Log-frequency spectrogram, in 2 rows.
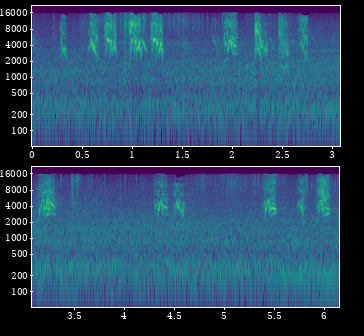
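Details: Sparrows in a city coming to get fed, 30 November 2015: a lively series of clipped high chirps, some doubled or tripled, spread evenly across the recording above a faint low hum.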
